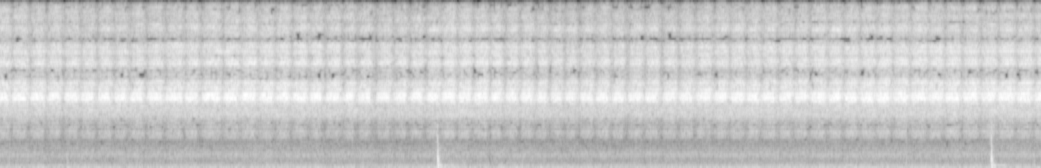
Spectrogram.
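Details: Cicadas keep up a steady, shimmering high buzz with a fast, even pulse over a low rumbling background, broken by two sharp clicks.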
